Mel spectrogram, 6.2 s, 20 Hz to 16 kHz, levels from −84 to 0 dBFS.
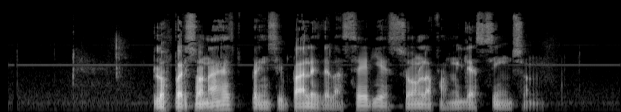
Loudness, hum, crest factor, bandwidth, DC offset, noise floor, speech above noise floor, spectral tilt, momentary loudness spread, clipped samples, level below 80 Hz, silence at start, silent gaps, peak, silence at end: -23 LUFS; none; 26 dB; 11.5 kHz; under 0.1%; -62 dBFS; 38 dB; -4.5 dB/octave; 13 LU; under 0.1%; -58 dBFS; 1.55 s; none; 0 dBFS; 0.95 s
